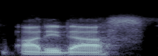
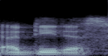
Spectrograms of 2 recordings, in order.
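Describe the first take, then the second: First: The name is said with a German pronunciation. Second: The name is said with an American pronunciation. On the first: This is the original way the founder's company name is said. "it's actually a German company... so it's Adidas" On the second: This is how people locally say it. "but we say Adidas here for some reason"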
